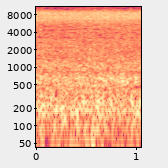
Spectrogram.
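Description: Rough, choppy sea beside a rocky shore, a dense steady wash of surf roaring evenly throughout, no voices.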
